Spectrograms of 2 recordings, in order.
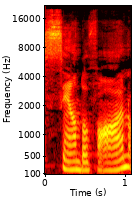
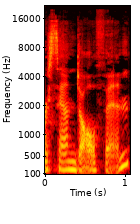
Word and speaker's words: Sandalphon: learn more about him his name is sandalon or sandalin it's like the word sandal so s n D- L and then p h n so sandalon sandalin as you probably know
